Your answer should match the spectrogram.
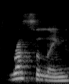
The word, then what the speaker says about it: rustling: Rustling. The T here is silent.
